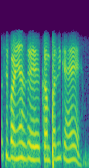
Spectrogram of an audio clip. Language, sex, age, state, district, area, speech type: Hindi, female, 45-60, Uttar Pradesh, Ghazipur, rural, conversation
